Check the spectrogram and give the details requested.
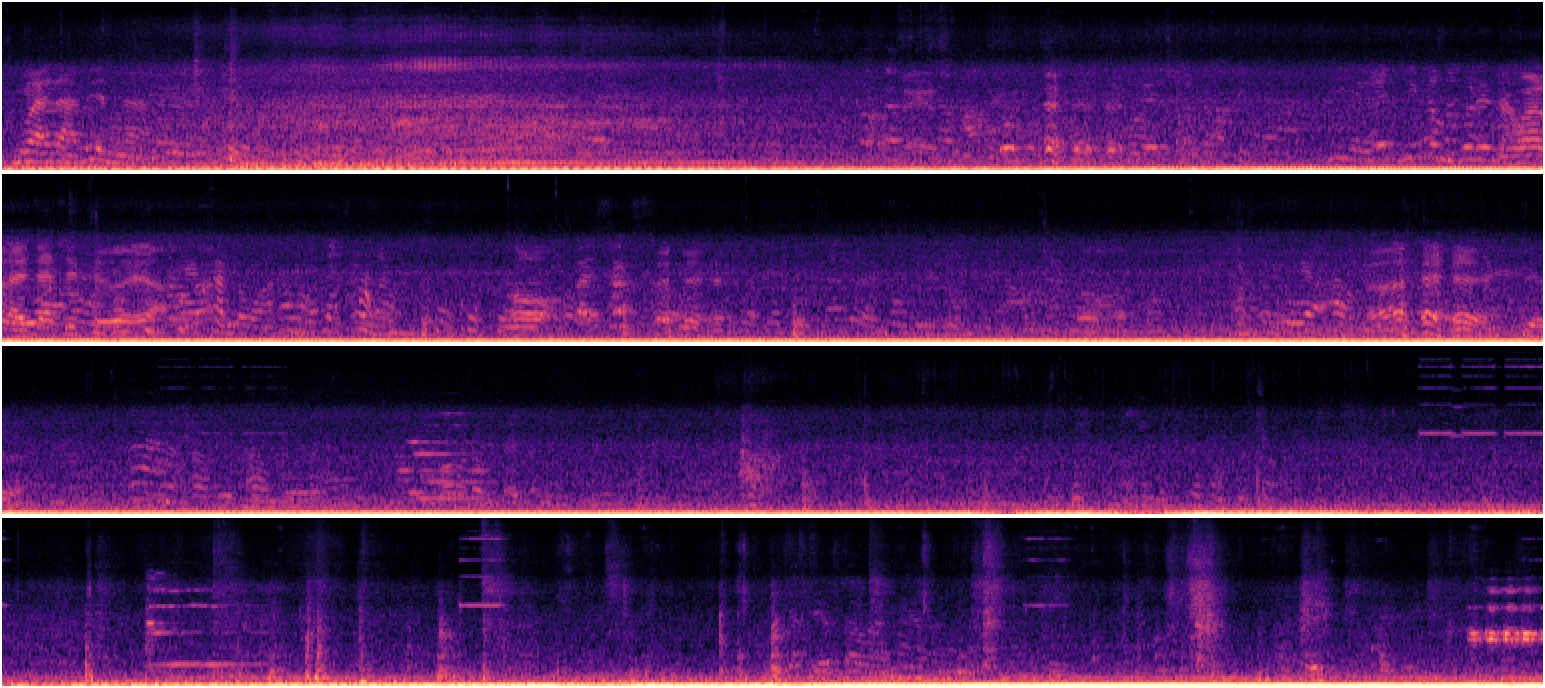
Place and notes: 烏來區烏來里, New Taipei, Taiwan - At the bus station
At the bus station, Ready to take the bus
